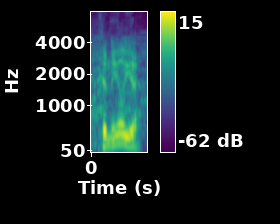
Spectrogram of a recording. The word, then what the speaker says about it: Cornelia: freshman from connelia cabersham central that's well done pronounced i like the locals c-u-r cornelia cornelia got relatives there cornelia and macy passmore from flowery branch martin with 14.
